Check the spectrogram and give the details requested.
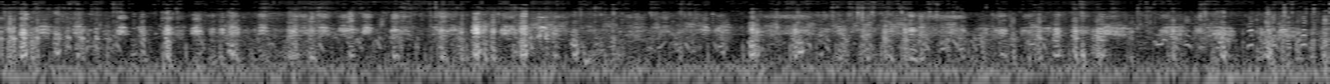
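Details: Ducks quack in a lively overlapping chorus of brief raspy calls, a few sharper loud quacks punctuating the stream, with low background rumble throughout.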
